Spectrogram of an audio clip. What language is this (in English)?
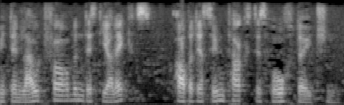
German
